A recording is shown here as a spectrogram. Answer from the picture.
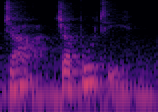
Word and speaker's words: Djibouti: That's another funny word because it starts with a D, J-I-B, but you say that first part is Djibouti.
